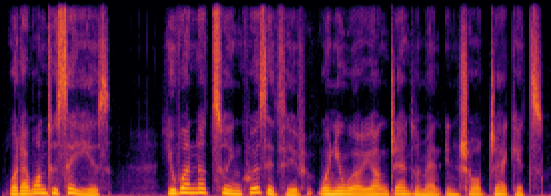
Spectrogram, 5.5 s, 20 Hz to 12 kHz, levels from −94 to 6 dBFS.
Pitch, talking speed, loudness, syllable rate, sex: 195 Hz, 220 wpm, -17 LUFS, 6.1 syllables/s, female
